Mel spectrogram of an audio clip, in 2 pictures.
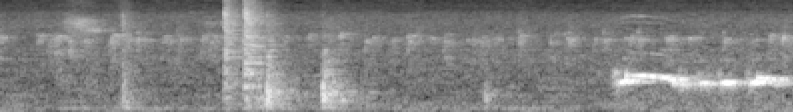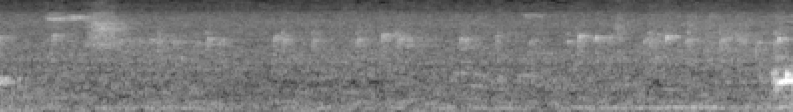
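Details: Local zebra dove with a bassy voice, meant as a lure for reluctant singers: a single throbbing coo phrase midway, after sharp clicks and knocking sounds, and the start of another phrase at the end.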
